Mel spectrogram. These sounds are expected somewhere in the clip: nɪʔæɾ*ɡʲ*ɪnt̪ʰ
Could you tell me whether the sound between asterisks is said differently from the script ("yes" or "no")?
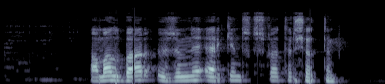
yes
